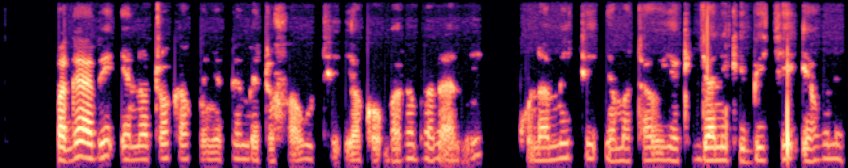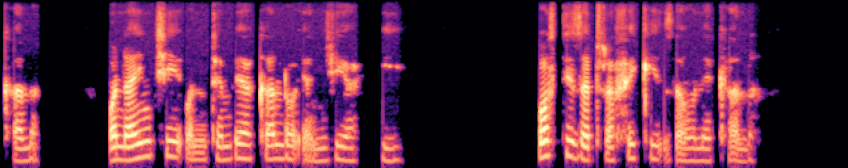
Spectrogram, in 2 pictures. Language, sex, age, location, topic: Swahili, female, 36-49, Nairobi, government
